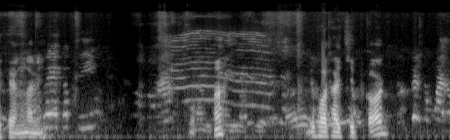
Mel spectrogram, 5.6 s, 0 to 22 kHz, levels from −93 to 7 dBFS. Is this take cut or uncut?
uncut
